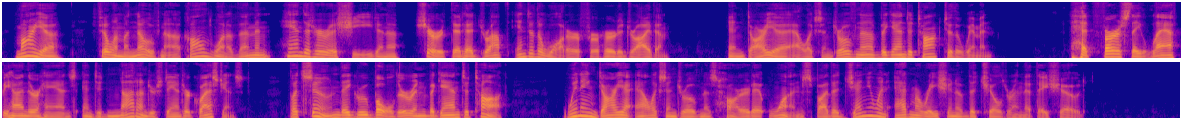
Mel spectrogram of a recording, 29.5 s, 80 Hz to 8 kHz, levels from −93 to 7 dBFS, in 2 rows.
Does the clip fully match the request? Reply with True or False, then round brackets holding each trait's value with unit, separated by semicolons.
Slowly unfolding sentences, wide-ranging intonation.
False (145 wpm; 7.8 semitones)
